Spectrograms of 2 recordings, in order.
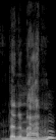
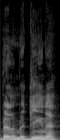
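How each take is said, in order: First: It is said with a Spanish-style pronunciation. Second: It is said with an English-style pronunciation. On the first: "I believe the Spanish way is" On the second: "is how I, I pronounce it"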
